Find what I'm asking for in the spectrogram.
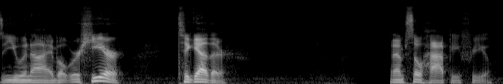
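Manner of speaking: usual speaking voice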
